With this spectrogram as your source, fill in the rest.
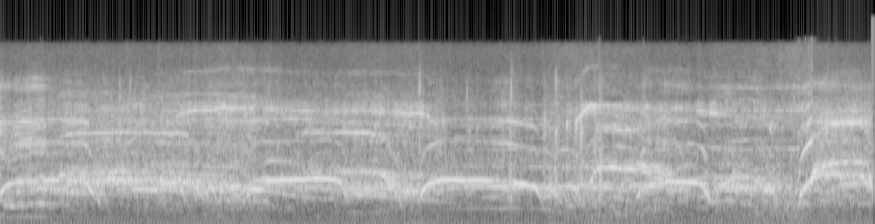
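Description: Loud live music plays through speakers in a large echoing hall.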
